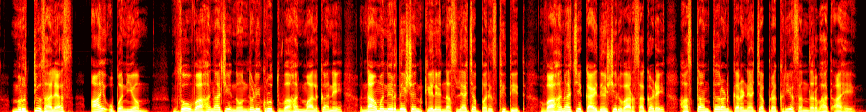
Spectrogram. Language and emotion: Marathi, neutral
